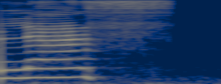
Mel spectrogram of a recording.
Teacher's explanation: لام کو سین کے ساتھ ملانا ہے اس جزم کے آنے کی وجہ سے، ٹھیک ہے؟ سین سیٹی والا حرف ہے، لام کو سین کے ساتھ ملاتے ہوئے ہم نے سیٹی کی آواز نکالنی ہے۔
